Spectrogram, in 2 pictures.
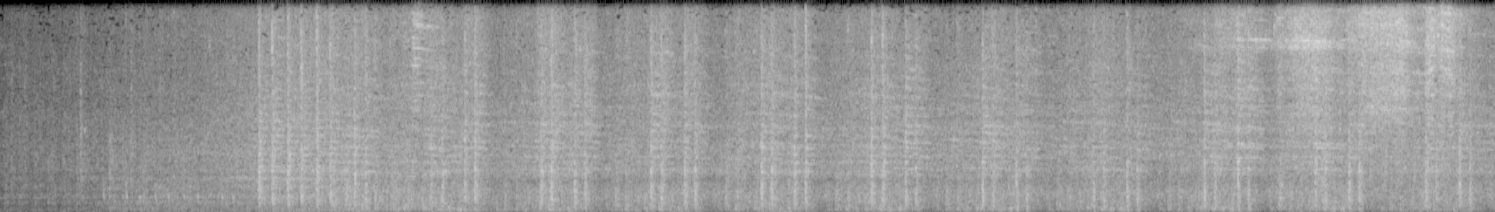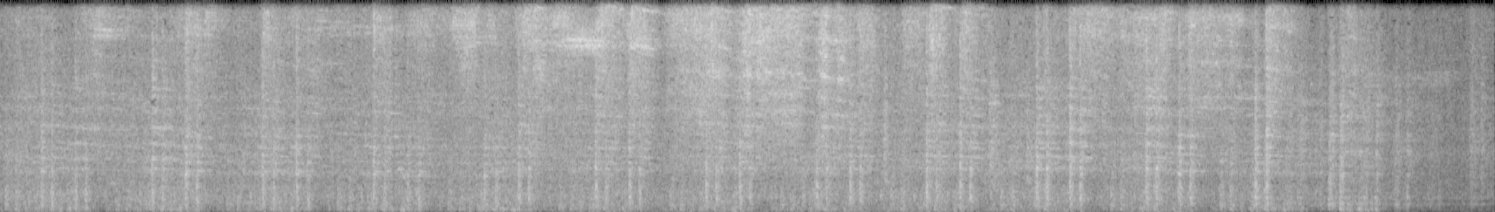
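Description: Container freight train passing close by: it builds up over the first couple of seconds, then the wagons' wheels clatter over the rail joints in a long, steady clickety-clack. The sound drops away quickly near the end as the last wagon goes by.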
